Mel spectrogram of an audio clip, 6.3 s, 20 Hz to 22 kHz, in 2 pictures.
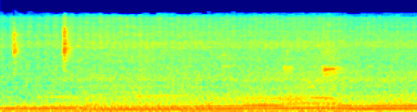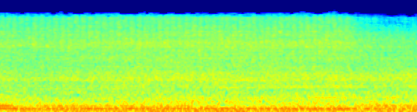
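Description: Street-rodded 1939 Plymouth's engine heard from inside the cabin while accelerating: the engine note climbs for about three seconds, then drops and runs steady.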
